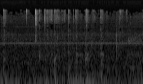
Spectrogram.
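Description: Fingers tap on a computer keyboard in quick, uneven keystrokes, soft and close against a low background hum, with no speech.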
